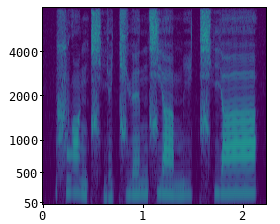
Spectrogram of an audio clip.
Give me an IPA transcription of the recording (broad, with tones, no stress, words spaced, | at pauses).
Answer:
ʂwɑ˥˩ŋt͡ɕʰjɛ˩ t͡ɕɥɛ˥nɕjä˥˧mi˥˩ t͡ɕʰjä˥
